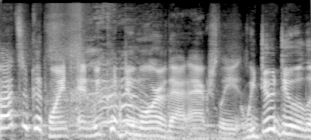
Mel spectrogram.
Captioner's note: Shane laughing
